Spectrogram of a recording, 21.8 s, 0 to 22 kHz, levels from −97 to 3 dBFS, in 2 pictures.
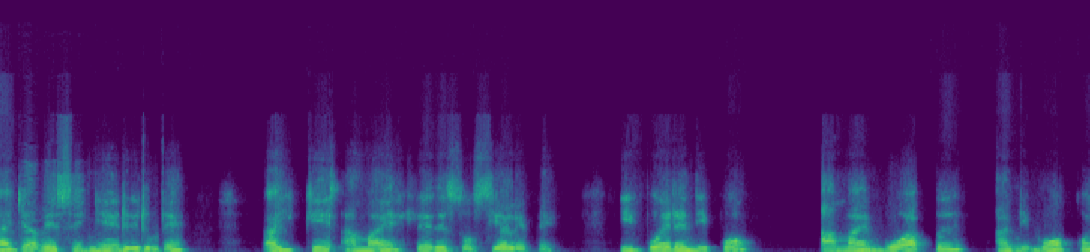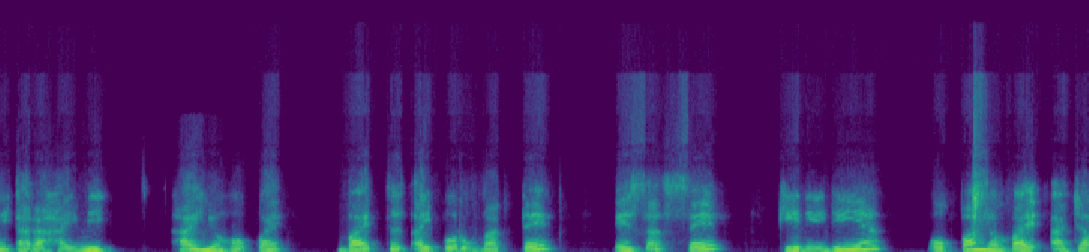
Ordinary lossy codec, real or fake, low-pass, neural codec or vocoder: Opus, 16 kbps; fake; 19.8 kHz; vocoder, 44.1 kHz, 128 mel bands, Pupu-Vocoder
